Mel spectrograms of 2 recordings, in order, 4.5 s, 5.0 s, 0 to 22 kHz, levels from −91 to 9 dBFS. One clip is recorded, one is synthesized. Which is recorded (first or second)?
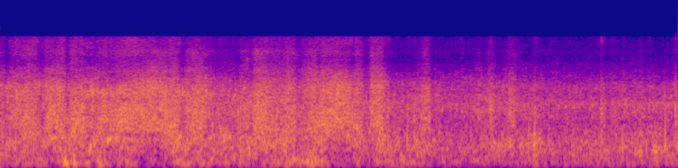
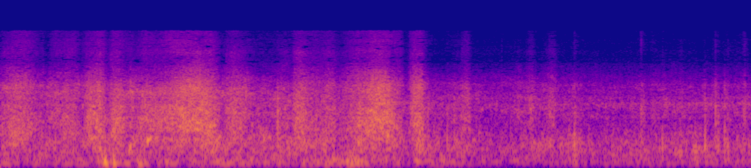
first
